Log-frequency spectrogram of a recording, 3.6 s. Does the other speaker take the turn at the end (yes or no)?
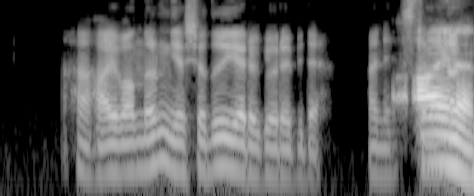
yes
